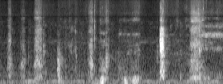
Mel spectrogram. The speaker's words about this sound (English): My dogs come to join me, tell me that it's the end of the podcast.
